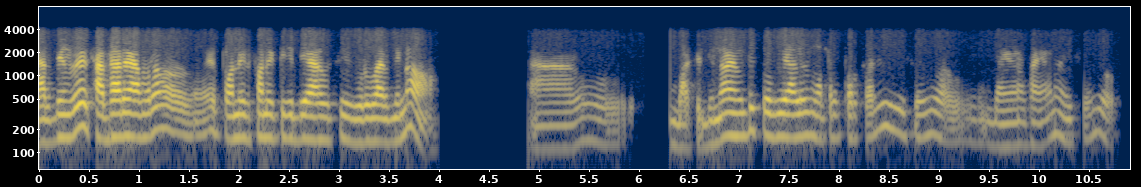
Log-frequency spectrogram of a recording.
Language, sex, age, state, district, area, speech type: Odia, male, 45-60, Odisha, Kalahandi, rural, conversation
